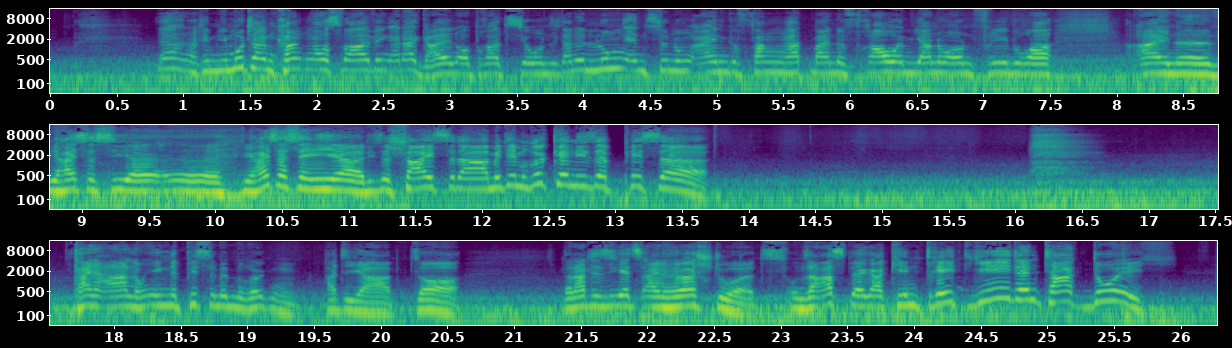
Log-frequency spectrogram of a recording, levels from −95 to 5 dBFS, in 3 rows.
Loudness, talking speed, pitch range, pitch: -19 LUFS, 145 wpm, 155-220 Hz, 195 Hz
